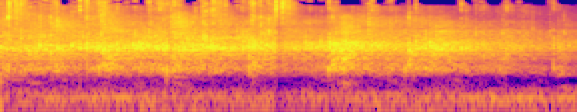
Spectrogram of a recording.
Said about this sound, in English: Smattering applause if you're curious.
